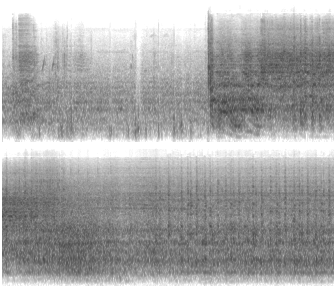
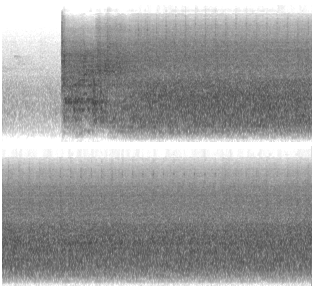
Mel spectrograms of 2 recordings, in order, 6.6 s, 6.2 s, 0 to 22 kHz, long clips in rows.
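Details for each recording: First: 1965 Ford Galaxie 500 two-door hardtop, fuel poured into the carburetor after 5 gallons added to the tank: two seconds of cranking, then it catches and runs rough, sagging; little fuel coming from the fuel pump, owner thinks the pump needs replacing. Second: 1965 Ford Galaxie 500 after fixing a transmission vacuum leak, with the choke set and fuel now staying in the carburetor bowl; a fuel restriction from the tank is suspected. It cranks, catches at once and holds a steady even idle: normal idle.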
